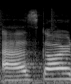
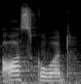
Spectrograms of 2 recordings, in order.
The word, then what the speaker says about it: Asgard: would be in America I would say like Asgard or Asgard in Finland we would say this as Asgard in Iceland we say oh I so I was so surprised in Sweden we would say asard uh in Norwegian we will say oscard in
